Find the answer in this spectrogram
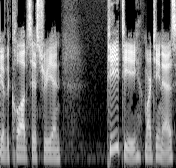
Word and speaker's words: Pity: the club's history and Petey Martinez it's pronounced like pee and then a t-shirt so if you guys are out correct your friends it's P T it's not pity no one is pitying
